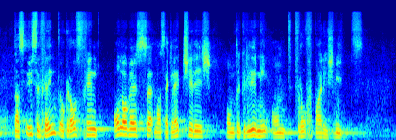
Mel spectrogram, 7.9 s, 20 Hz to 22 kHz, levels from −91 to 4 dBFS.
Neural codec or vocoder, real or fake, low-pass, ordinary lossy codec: codec, 44.1 kHz, 3.4 kbps, Pupu-Codec; fake; 14.4 kHz; Opus, 16 kbps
